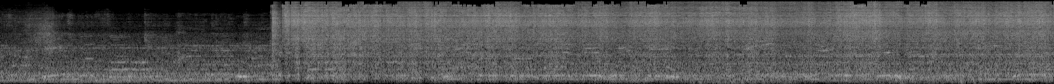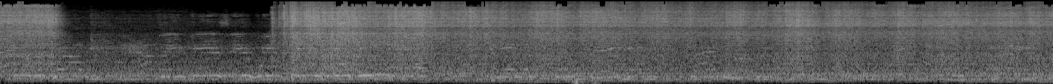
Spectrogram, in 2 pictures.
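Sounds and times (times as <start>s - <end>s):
welding arc hissing and crackling: 2.7s - 11.4s, 13.2s - 21.0s.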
